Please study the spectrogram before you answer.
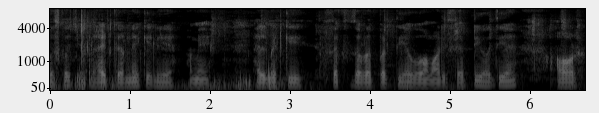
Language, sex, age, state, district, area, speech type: Urdu, male, 30-45, Bihar, Khagaria, rural, spontaneous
